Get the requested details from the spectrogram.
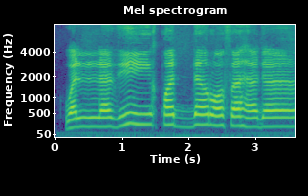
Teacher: Walladzi, zi-nya sama, panjang 2 harokat. Qaddara fahada, dalnya ada tasydidnya, jangan lupa ditekan. Fahada. Nah, fahada berarti dia di bawahnya di akhir ayatnya dia 2 harokat saja ya, jangan terlalu panjang.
